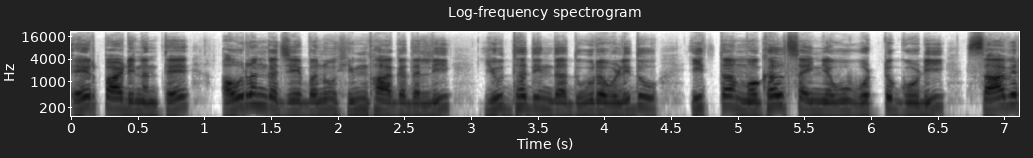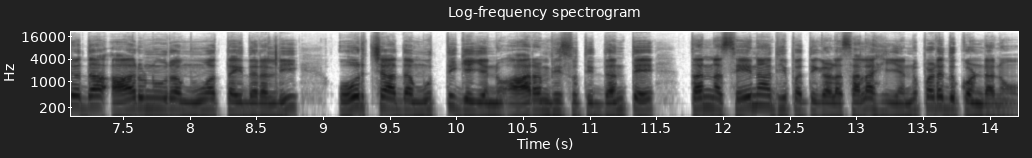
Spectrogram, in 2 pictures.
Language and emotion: Kannada, neutral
